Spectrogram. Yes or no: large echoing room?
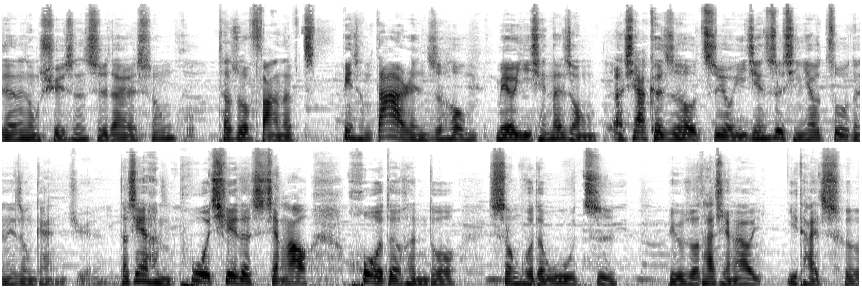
no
